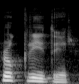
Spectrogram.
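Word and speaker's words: প্রকৃতের্: এর উচ্চারণটা কেমন হচ্ছে প্রকৃতের প্রকৃতের এই যে এখানে যে রেফটা আছে এর রেফটা আমরা তকারের সাথে উচ্চারিত করে ফেললাম তাই উচ্চারণটা কেমন হচ্ছে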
